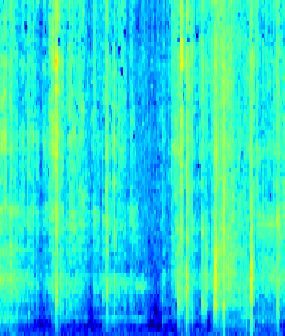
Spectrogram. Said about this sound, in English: I have three different colors of paper and some scissors. So I'm just going to be cutting random strips of pieces of paper and gluing it into the book, or taping it actually.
